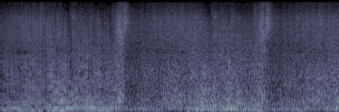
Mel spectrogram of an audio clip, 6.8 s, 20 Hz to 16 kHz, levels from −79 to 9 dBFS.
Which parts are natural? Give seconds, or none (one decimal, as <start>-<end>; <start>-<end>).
2.3-6.8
